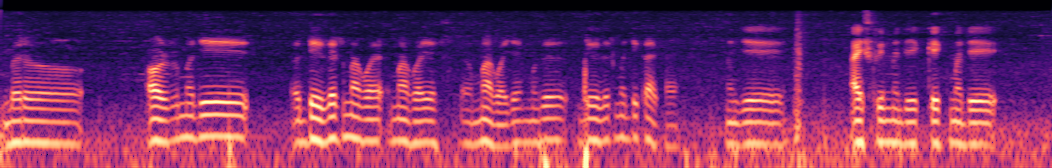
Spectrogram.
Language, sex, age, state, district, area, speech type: Marathi, male, 18-30, Maharashtra, Sangli, urban, spontaneous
